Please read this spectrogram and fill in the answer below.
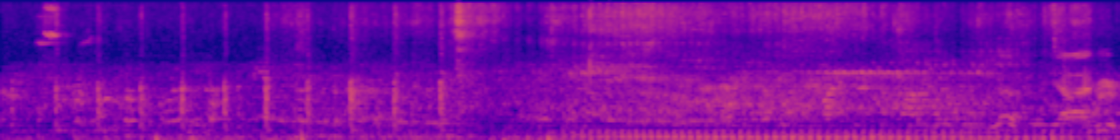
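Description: Outdoor ambience with scattered light clicks and knocks. From about halfway in, a motor vehicle engine runs with a steady low pulse and grows louder.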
